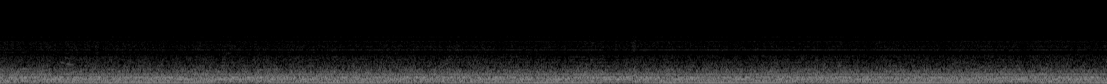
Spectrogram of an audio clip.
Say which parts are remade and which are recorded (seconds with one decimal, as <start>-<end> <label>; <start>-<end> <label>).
0.0-11.1 recorded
